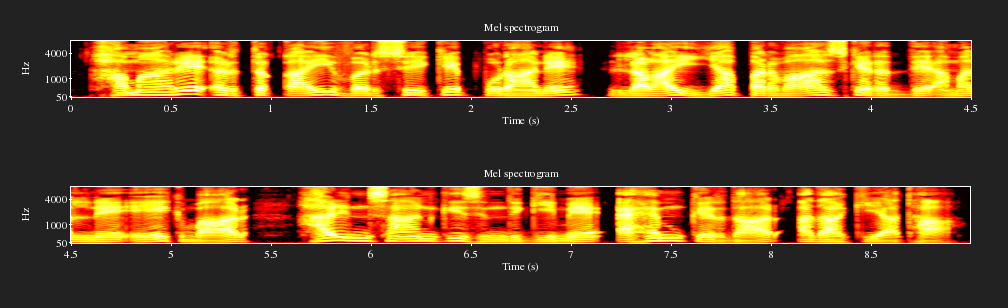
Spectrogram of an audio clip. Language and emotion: Urdu, neutral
